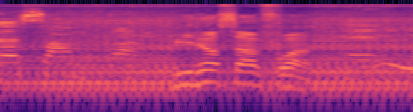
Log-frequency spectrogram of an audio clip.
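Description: A person's voice speaking briefly about a second in, over a steady low engine hum that runs throughout.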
